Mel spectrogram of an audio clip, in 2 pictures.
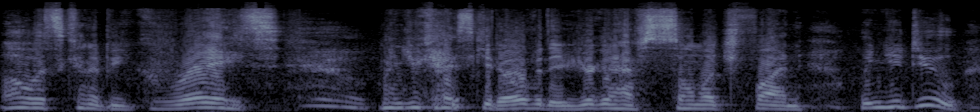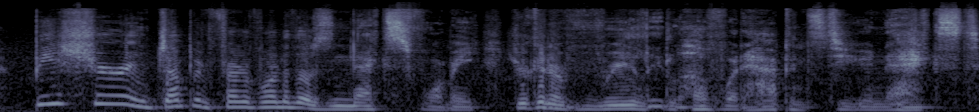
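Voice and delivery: delighted, gleeful voice with laughter running through. A voice from the ship speaks to the group, in a gleeful laughing voice. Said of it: "underlining laughter of someone who's just like they're enjoying the insanity".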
